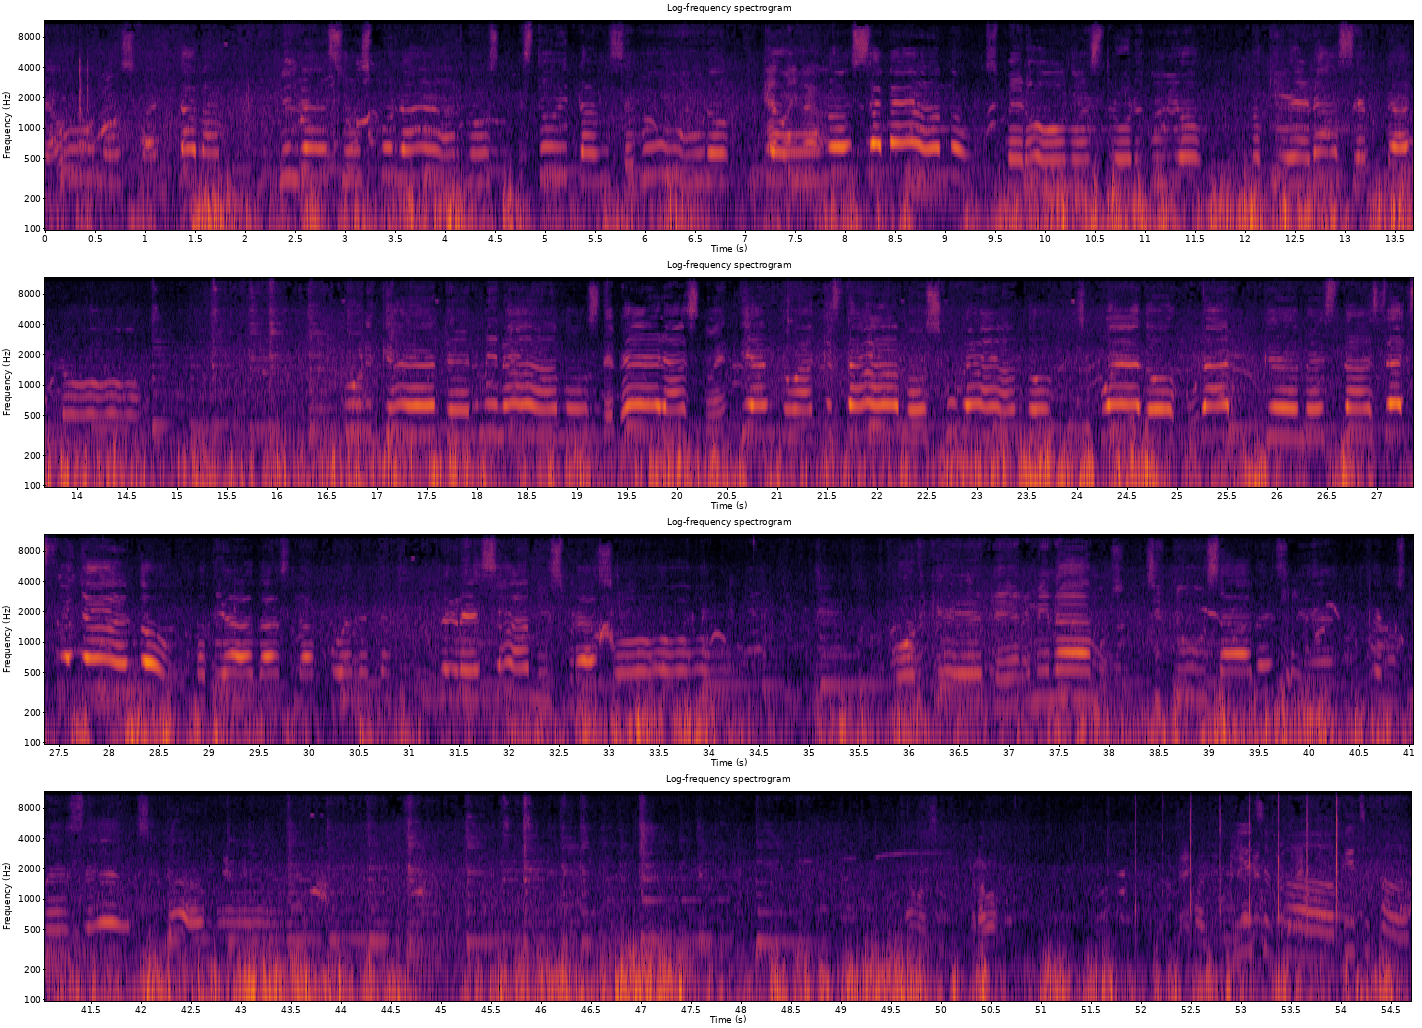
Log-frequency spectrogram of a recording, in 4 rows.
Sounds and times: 0.0s man sings traditional song 48.2s
0.0s guitar 50.0s
52.6s man sings traditional song 54.7s

